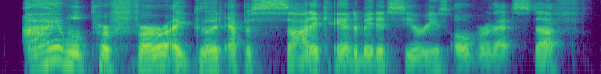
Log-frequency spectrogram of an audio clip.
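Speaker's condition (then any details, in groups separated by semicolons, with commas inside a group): No condition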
